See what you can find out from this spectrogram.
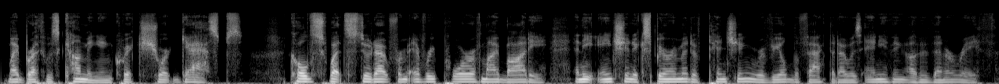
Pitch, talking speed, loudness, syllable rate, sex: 110 Hz, 210 wpm, -19 LUFS, 5.3 syllables/s, male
